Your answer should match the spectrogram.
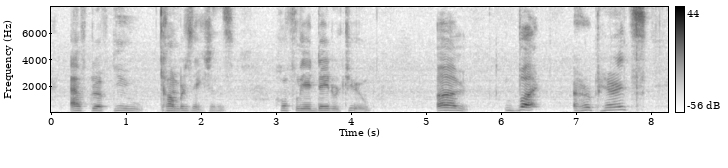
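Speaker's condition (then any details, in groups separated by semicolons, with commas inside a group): Cerebral palsy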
